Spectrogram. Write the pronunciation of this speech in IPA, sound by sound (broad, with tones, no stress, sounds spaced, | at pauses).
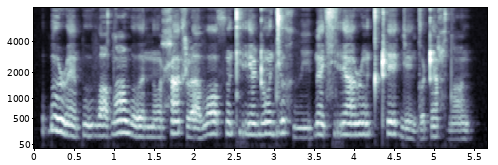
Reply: ɓ ʊ˥ ɹ ɛ̃˩ p u˩ β ɔ˩ dˤ ã˥ w o˩ ə̯ n õ˩ ħ ã˥ x ɭ a˩ β ɔ˥ θ ũ˥ tʲ rʲ ɛ̃˥ ɖ õ˥ dʲ o˥ x β i˩ ɓ ɛ̃˥ sʲ rʲ ã˥ ɹ ũ˥ tʲ ʈʰ e˥ ɡ ẽ˩ ɡ ʊ˩ ʈ ɛ̃˥ ħ dˤ ũ˩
